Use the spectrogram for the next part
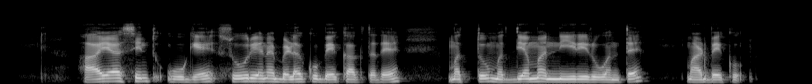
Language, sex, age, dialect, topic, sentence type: Kannada, male, 18-24, Mysore Kannada, agriculture, statement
